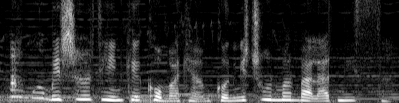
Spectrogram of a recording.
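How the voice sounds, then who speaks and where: A shy young married woman speaks in a soft, hesitant, apologetic way. Her voice sits high. Drama score music plays underneath. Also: big pitch swings. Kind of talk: Persian dub of a TV drama.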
